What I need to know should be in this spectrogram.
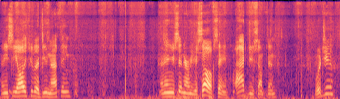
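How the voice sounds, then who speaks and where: Over noticeable background noise, a man with a fairly high pitch talks at a fairly quick pace with lively intonation and long, frequent pauses. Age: 50s. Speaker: vlogger, litter picker. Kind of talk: casual vlog monologue.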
